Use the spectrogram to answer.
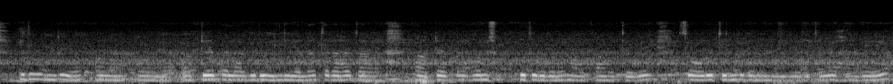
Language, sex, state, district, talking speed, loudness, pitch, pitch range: Kannada, female, Karnataka, Raichur, 40 wpm, -22 LUFS, 205 Hz, 195-215 Hz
